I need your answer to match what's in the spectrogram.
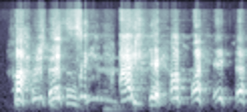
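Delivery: very slow words spoken through laughter. Reacting to a shocking story, laughing while talking. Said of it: "Why are you laughing?".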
